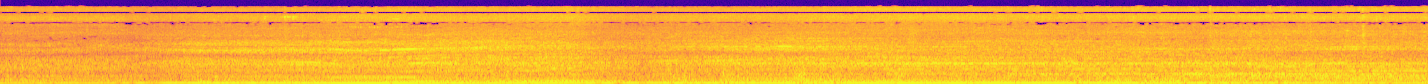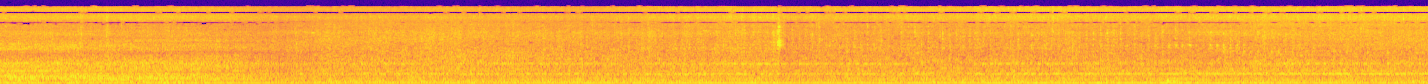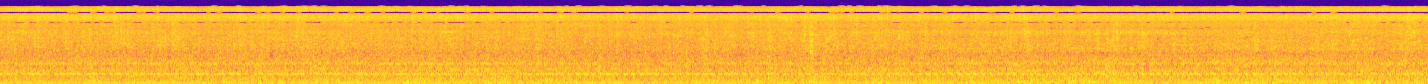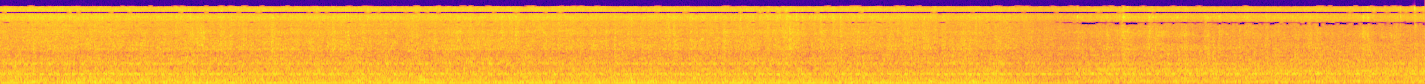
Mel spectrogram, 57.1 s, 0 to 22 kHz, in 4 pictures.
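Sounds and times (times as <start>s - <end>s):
conveyor webs running: 0.0s - 57.0s
harvester engine drone: 0.0s - 57.0s
steady whining tone: 0.0s - 57.0s.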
